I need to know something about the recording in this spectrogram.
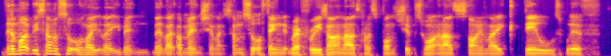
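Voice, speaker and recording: A man's voice: on the low side, rapid-fire, no echo. A man co-hosting a casual football game chat, stumbling over and repeating words as he goes. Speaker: co-host of a football game review.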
